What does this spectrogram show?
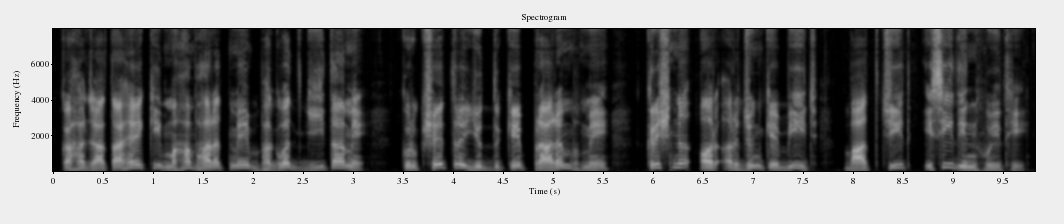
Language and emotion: Hindi, neutral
